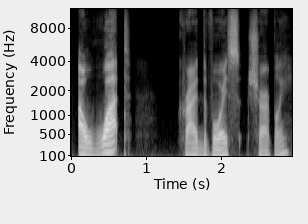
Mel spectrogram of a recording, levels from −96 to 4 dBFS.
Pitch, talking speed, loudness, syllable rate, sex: 110 Hz, 120 wpm, -21 LUFS, 3.9 syllables/s, male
